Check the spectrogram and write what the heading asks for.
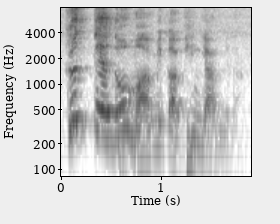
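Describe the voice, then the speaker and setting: Animated high-voiced male pastor preaching. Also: fairly quick. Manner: animated, rhetorical questions to the congregation. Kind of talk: sermon.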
